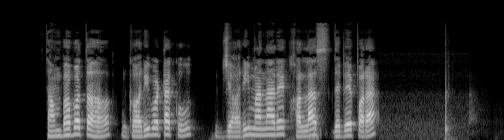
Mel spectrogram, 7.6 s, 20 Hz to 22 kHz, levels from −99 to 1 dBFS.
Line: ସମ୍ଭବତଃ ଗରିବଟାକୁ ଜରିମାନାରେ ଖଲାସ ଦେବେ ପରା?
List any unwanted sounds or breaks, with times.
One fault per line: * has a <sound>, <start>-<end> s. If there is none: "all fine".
* has a thud, 6.7-6.9 s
